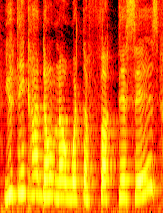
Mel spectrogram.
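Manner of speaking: high, shouted outrage; angry retelling. Retold or imitated. Buddy berating him outside a dope house, angry. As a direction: play the incredulous buddy yelling full out.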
